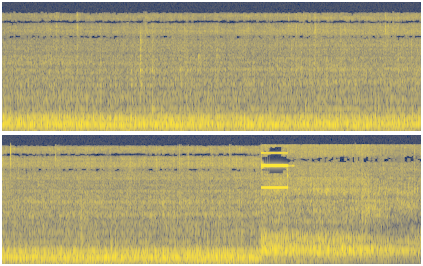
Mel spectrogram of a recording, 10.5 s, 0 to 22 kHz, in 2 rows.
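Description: Stainless-steel electric kettle with a temperature display heating water to the boil with a steady low rumble. About eight and a half seconds in, the rumble stops suddenly and a short high beep sounds as the kettle reaches 100° and switches off.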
